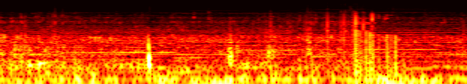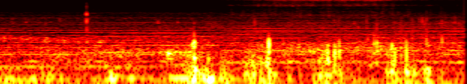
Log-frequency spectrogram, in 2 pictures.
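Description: Underwater sound picked up through a GoPro's housing: a steady low rumble with many scattered clicks and knocks.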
